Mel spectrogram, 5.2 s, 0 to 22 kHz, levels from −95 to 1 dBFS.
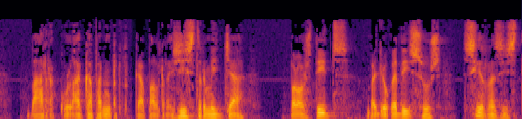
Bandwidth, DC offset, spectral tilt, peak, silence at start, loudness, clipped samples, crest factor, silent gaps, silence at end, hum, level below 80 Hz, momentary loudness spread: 11.5 kHz; under 0.1%; -4.5 dB/octave; -4 dBFS; 0.3 s; -21 LUFS; under 0.1%; 16 dB; none; 0.05 s; none; -38 dBFS; 7 LU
